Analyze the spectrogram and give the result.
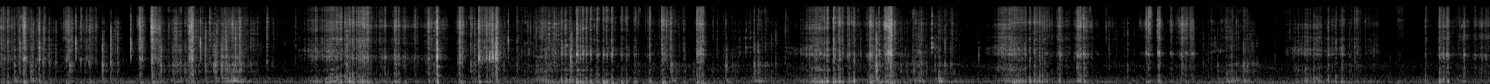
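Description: A metal utility-knife blade shaves and scrapes thin flakes off the surface of a solid, palm-sized rectangular bar of dry blue soap held in one hand, and the flakes fall onto a pile of soap shavings. The scraping comes in repeated bursts of bright, crisp crackling and rasping. Short pauses fall between the strokes.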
